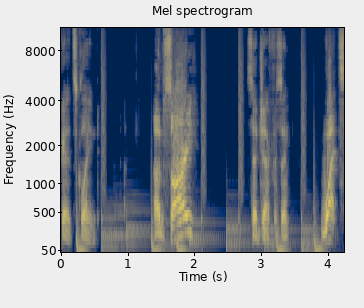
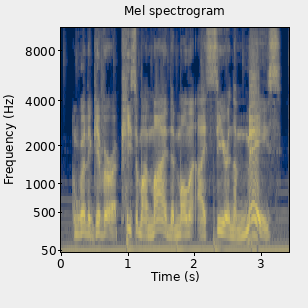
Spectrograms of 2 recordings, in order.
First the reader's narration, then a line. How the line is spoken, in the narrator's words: Jefferson growled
